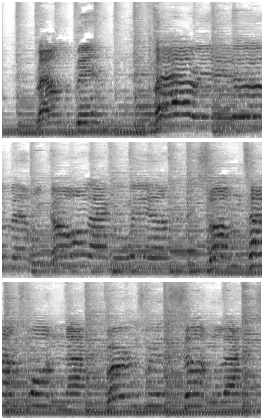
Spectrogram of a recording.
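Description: A man singing while strumming a steel-string acoustic guitar, a steady strummed rhythm under his voice.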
